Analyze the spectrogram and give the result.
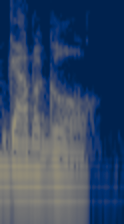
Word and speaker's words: Gabagool: It's at W Gabagool. – How do you spell Gabagool? – W G A B A G O O L. Gabagool. – So it's spelled out phonetically.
